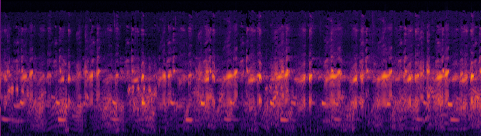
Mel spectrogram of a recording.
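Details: A thick chorus of many frogs, rapid rattling croaks layered on top of each other, with brief clear whistle-like notes appearing now and then amid the steady din.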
